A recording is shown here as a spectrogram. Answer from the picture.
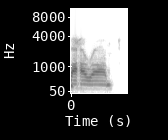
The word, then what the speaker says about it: Bahrain: Bahrain, and Israel on the anniversary of 9/11 attacks on America.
